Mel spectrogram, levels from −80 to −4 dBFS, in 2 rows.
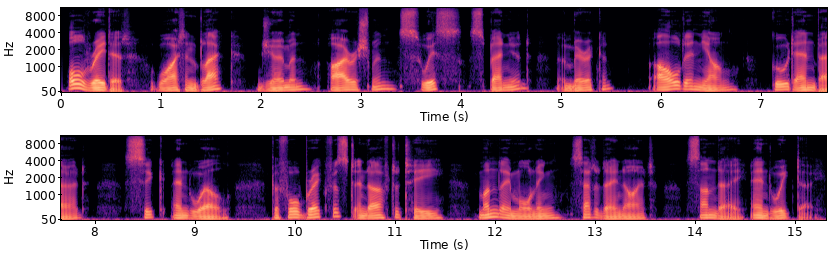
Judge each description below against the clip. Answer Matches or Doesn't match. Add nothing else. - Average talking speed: Doesn't match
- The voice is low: Matches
